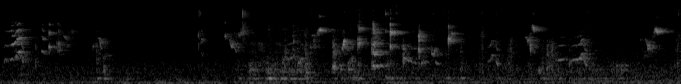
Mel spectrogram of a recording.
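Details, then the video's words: Peach-faced lovebird couple, pet birds sitting close near the nest box, trade rapid sharp chirps and thin high squeaks in irregular bursts, with light movement noise and a low background hum. "Parrot Chirping Sounds – Relaxing Lovebird Couple Vocalizations"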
